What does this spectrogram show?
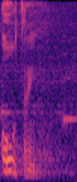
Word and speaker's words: outrem: palavra paroxítona Amém então é uma pronúncia é outrem tá a ênfase está na primeira sílaba ou trem não é o trem o trem é coisa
